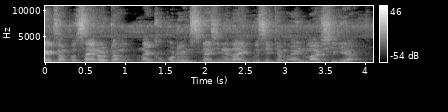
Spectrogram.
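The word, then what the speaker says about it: Psilotum: First one is, here also P is silent, P-S-I-L-O-T, xylotum.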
